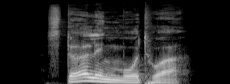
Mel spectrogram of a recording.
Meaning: Stirling engine
- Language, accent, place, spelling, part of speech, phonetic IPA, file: German, Germany, Berlin, Stirlingmotor, noun, [ˈstøːɐ̯lɪŋˌmoːtoːɐ̯], De-Stirlingmotor.ogg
